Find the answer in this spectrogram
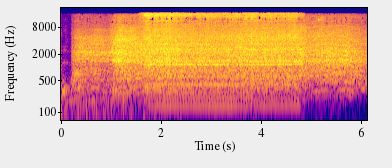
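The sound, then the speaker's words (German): A power drill bores a hole for a Fischer wall plug (dowel) during a product demonstration, its loud grinding whine holding a constant motor pitch for several seconds before cutting off and winding down. No one speaks over it. “Erst wird das Loch gebohrt, dann gesäubert und schließlich kommt der Dübel rein.”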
